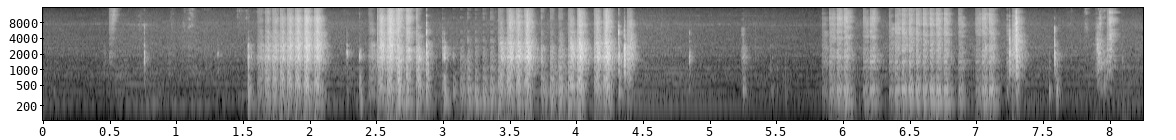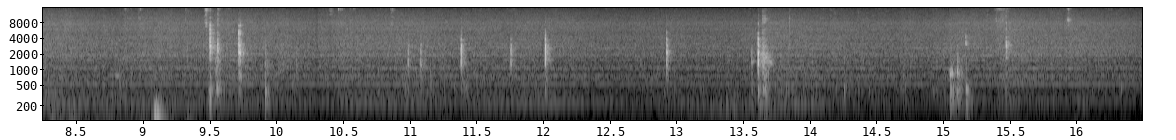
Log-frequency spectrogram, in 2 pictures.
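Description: Bench handling noises while fitting wooden handle scales onto a cleaver's pinned tang and setting bar clamps: two stretches of dense scraping rattle in the first half, then scattered light clicks and knocks.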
